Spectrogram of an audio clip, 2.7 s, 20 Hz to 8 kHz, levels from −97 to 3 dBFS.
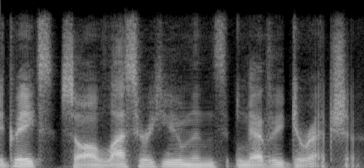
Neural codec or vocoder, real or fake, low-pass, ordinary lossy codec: codec, 16 kHz, 0.5 kbps, FreqCodec, larger model; fake; 7.2 kHz; Opus, 64 kbps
